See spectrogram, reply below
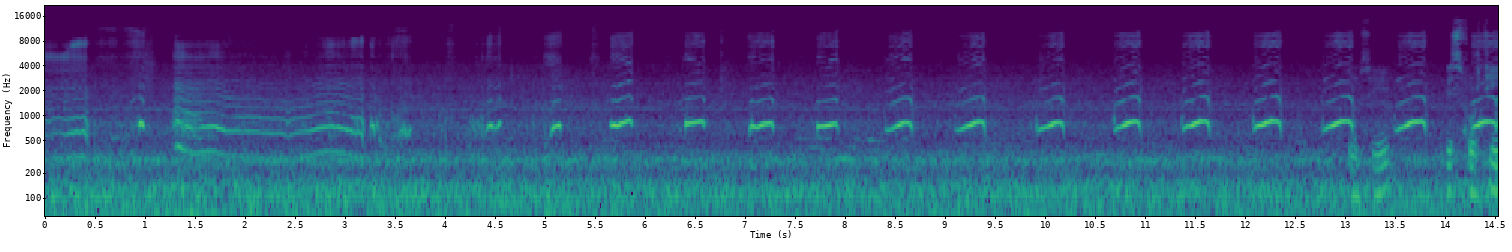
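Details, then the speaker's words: Full-term baby, a few days old, with inspiratory stridor: high-pitched, squeaky crowing on each fast breath in, with suprasternal and intercostal retractions, severe chest indrawing and desaturation, worse with crying and feeding. "days old full-term baby admitted to the eponymous Federation in the McCallum resort just maybe having inspiratory stridor"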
